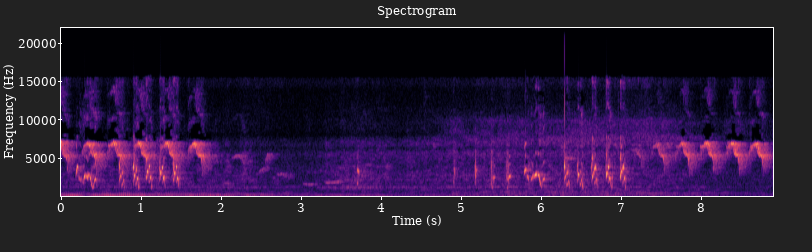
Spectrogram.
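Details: Striated grassbird singing with sharp, quickly repeated chirps and slurred notes in short bursts, over a steady background hiss and low rumble.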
